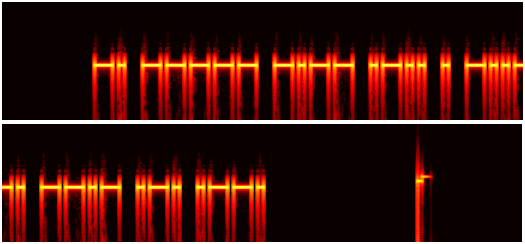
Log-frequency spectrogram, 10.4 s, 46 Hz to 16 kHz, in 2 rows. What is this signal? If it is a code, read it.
Morse code, heard as a keyed tone, about 20 wpm, 700 Hz. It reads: N0YLE/QRP
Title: Difficult Call Signs 20wpm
